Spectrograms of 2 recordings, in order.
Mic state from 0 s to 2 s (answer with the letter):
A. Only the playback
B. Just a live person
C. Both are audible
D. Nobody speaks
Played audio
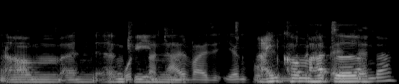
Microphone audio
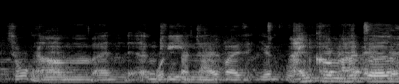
A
